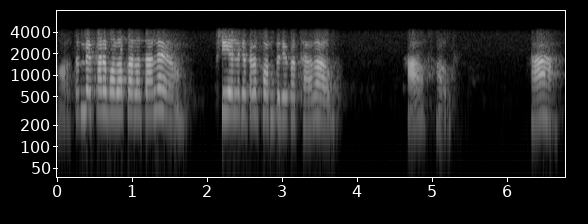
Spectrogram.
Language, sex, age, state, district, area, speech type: Odia, female, 60+, Odisha, Jharsuguda, rural, conversation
